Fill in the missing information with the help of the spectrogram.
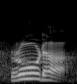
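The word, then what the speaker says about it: রূঢ়া: সমারু রুঢা ঐন্দ্রিগজ সমারু আচ্ছা এখানে এখানে রু ঢা হবে উচ্চারণ ঢ এর মত ঠিক আছে এই যে ঢা ঢ সরি এই র আছে না র এই র টাকে সংস্কৃত ভাষায় ঢ এর মত উচ্চারণ করা হয় সংস্কৃতে এই যে র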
